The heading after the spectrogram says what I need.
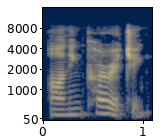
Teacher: unencouraging, with the prefix un having a secondary stress. So here it seems like the prefix kept the stress position of the base, whereas the suffix changed the stress position of the base.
